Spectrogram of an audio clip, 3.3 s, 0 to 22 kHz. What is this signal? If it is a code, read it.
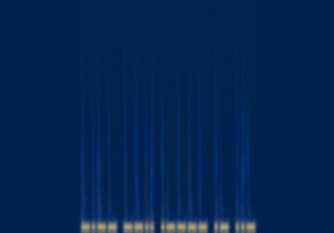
Morse code, heard as a keyed tone, about 44 wpm, 700 Hz. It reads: YZ1AU
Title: DXCC-100 Call Signs - 5 Characters - Repeated 2x - 45wpm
